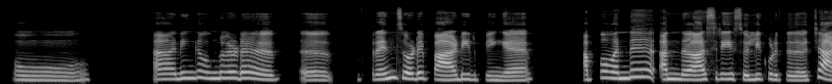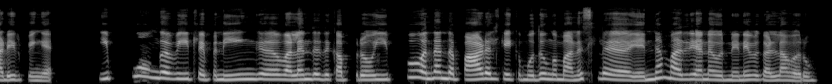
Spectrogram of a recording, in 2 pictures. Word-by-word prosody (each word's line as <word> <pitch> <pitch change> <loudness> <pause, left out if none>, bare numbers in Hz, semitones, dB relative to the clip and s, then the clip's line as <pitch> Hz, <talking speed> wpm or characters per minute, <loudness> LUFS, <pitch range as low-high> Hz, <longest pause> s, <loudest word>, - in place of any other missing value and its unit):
ஓ! - - -7 1.4
ஆ, - - +3 0.2
நீங்க 285 +2 -1
உங்களோட 290 +1 +1 0.6
அ - - -1 0.6
ஃபிரெண்ட்ஸோடு 270 +3 +2
பாடியிருப்பீங்க. 210 -2 +2 0.8
அப்போ 225 +8 -6
வந்து 285 +5 +2 0.3
அந்த 240 -1 +1
ஆசிரியர் 245 +1 0
சொல்லிக் 235 +3 -1
கொடுத்தத 215 -4 -3
வச்சு 195 0 -4
ஆடியிருப்பீங்க. 195 -3 -1 0.6
இப்போ 285 +7 -14
உங்க 295 -3 +1
வீட்ல, 255 -1 +1
இப்ப 215 - -6
நீங்க 240 +3 0 0.3
வளர்ந்ததுக்கு 225 -1 +1
அப்புறம், 210 +1 -3
இப்ப 240 +9 -6
வந்து 285 +1 +2
அந்த 260 -2 +1
பாடல் 250 +3 +4
கேட்கும்போது 220 +1 -1
உங்க 230 -1 -2
மனசில 255 +6 -4 0.4
என்ன 230 +6 0
மாதிரியான 230 -3 +2
ஒரு 200 - -4
நினைவுகள்லாம் 195 -2 -1
வரும்? 185 +2 -7
230 Hz, 125 wpm, -22 LUFS, 210-255 Hz, 1.4 s, பாடல்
